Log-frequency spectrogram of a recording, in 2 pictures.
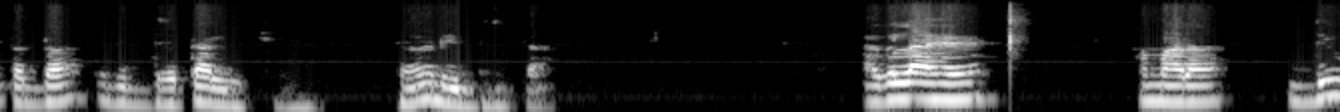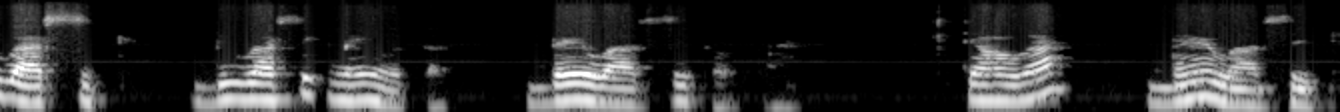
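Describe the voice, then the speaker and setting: A man's voice: fairly high pitch, darkish tone, slightly rough, rough recording. A man teaching a lesson for exam preparation, explaining each point step by step and repeating the answers as quiz questions. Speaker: Hindi teacher.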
